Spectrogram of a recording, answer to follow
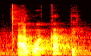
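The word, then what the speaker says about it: ahuacatl: Aguacate es una palabra de origen náhuatl que, digamos, ya está nativizada, quiere decir que ya se adaptó al español y se pronuncia aguacate. Pero en náhuatl se pronuncia aguacat, termina con TL. Porque el náhuatl tiene un sonido propio que es la TL, pero el español, como sonido propio, pues no lo tiene.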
